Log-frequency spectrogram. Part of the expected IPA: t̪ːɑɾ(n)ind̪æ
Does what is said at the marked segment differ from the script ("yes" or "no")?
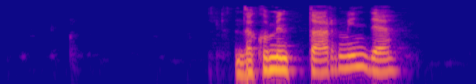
yes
